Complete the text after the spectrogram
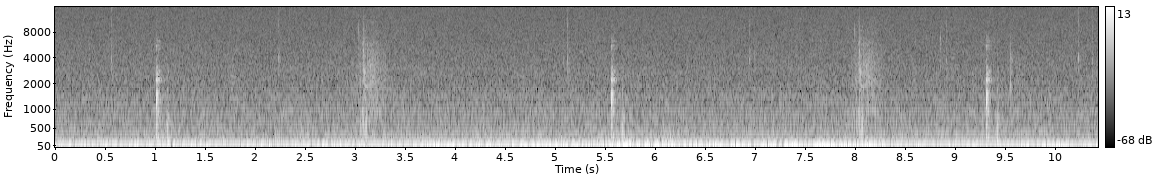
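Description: Soft game interface clicks and swishes sound now and then as items are moved.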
